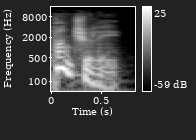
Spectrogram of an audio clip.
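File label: "punctually", British English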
